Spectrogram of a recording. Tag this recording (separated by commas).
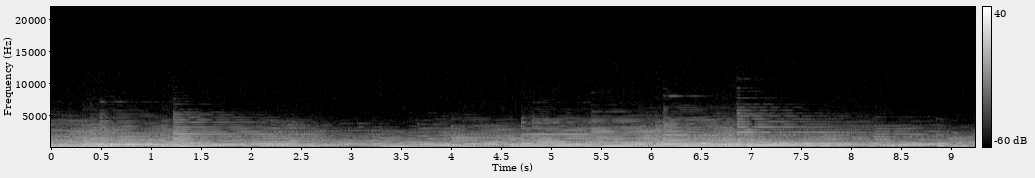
playing piano, Piano, Music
